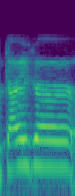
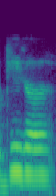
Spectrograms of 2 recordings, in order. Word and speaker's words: Giger: I like H.R. Geiger or Giger, however you want to pronounce it.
